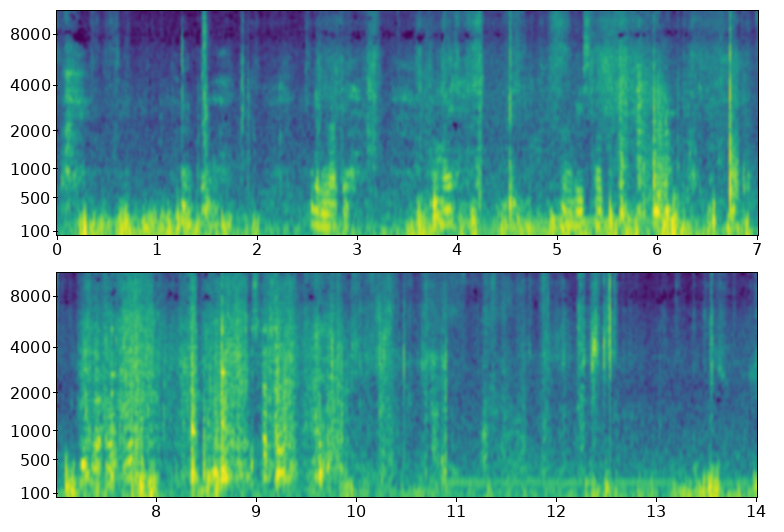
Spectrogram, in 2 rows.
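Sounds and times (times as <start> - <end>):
hands handling cables and tape: 5.4 - 13.7.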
